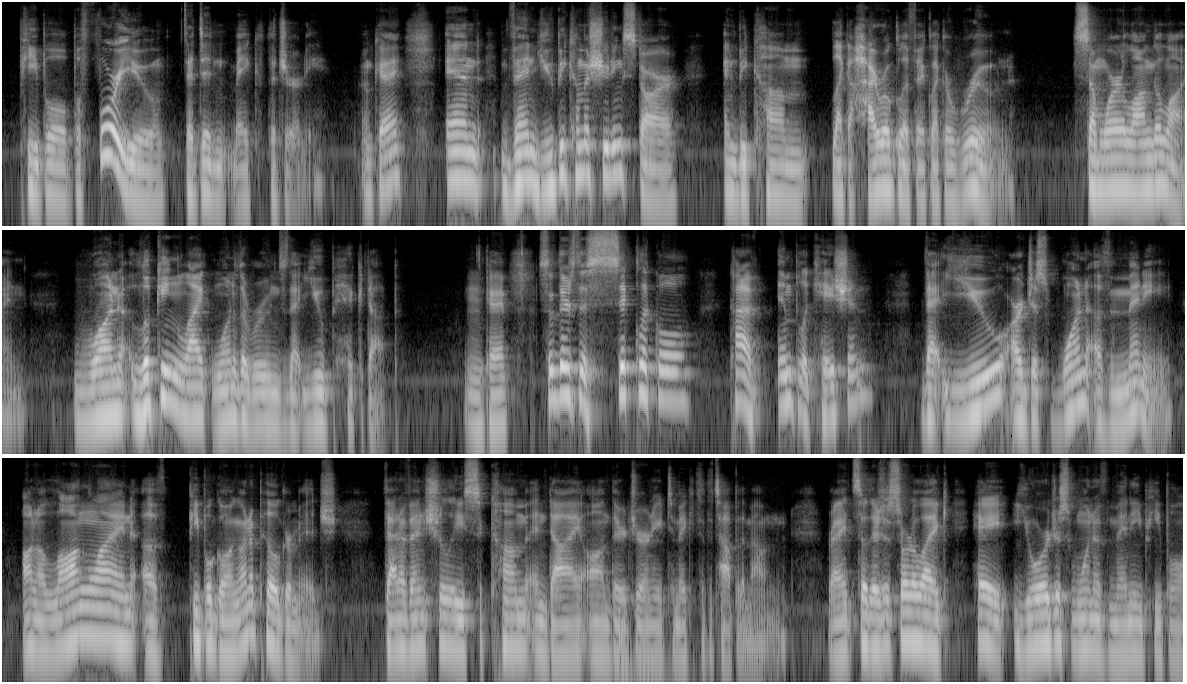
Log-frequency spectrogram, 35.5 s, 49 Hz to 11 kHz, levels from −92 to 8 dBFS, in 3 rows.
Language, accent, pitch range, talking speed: English, American, 100-130 Hz, 160 wpm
